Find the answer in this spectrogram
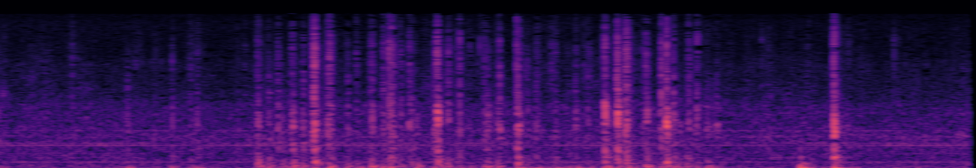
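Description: Computer keyboard typing: an irregular run of key clicks starting about two seconds in and stopping shortly before the end, as a short line of text is typed.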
